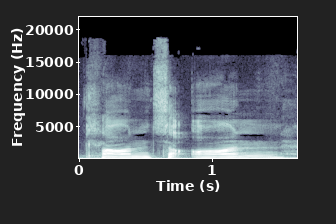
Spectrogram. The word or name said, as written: Laan sa'aan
